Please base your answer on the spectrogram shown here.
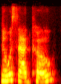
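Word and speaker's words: Nowosadko: followed by sheila maturo hi everyone i'm noah sadco and like nancy no tim very i'm very impressed by the pronunciation and that's spelled n as in nancy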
